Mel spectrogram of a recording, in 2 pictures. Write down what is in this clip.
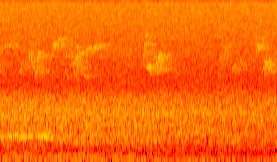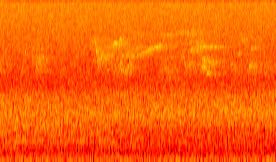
Red-eyed Vireo, Eastern Wood-Pewee, Black-throated Green Warbler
